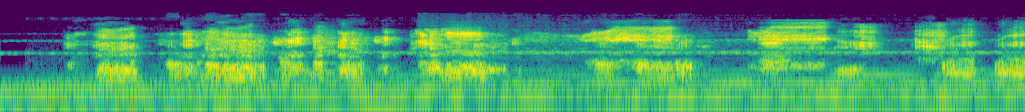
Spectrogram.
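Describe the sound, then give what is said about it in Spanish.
A pig grunting, a series of rough, snorting bursts in an uneven rhythm, moderately loud and heard on its own without any talking. “Había un cerdo sentado, sonriéndome, en la cama.”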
